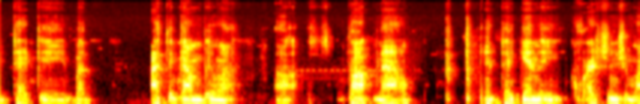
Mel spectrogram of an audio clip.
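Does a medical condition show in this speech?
Yes: neurological disease.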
